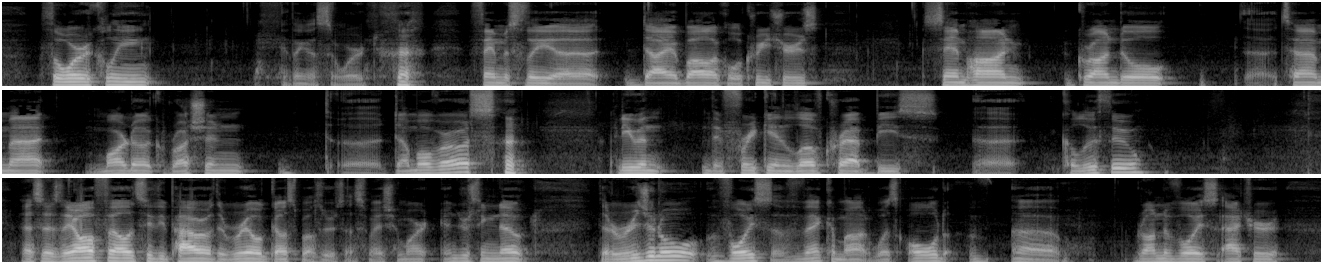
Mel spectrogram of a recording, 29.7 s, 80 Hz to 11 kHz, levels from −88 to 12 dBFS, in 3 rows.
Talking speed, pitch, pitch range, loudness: 110 wpm, 110 Hz, 100-115 Hz, -22 LUFS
